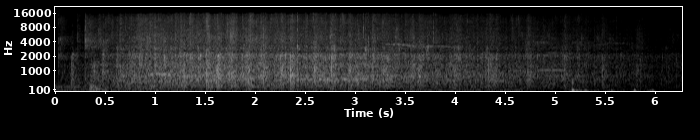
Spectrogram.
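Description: Concert audience applauding after the song ends: a dense patter of clapping that starts just after the final note, holds, then thins and fades out near the end.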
